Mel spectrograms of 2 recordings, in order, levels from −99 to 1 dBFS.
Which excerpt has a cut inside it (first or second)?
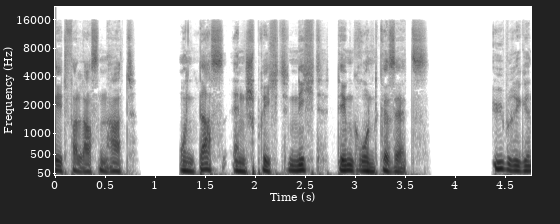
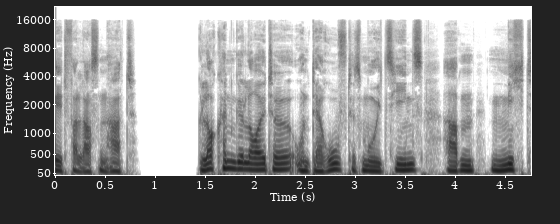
first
